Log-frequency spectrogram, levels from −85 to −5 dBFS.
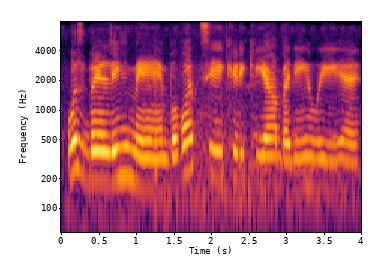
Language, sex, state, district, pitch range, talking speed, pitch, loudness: Hindi, female, Jharkhand, Ranchi, 160-245 Hz, 150 wpm, 170 Hz, -16 LUFS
